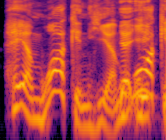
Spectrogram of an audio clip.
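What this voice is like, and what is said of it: Bad Brooklyn mobster accent. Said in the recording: “a Brooklyn or a Jersey or anything in that space accent. And it's pretty hysterically bad ... it's bad. It's a horrible accent.”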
